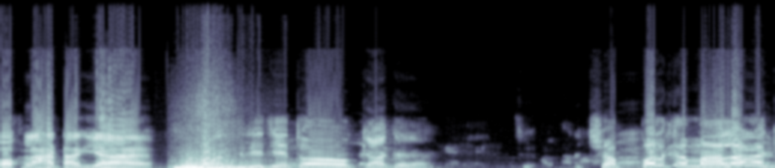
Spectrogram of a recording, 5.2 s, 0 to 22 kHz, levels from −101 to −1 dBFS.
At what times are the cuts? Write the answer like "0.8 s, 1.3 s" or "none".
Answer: 1.4 s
